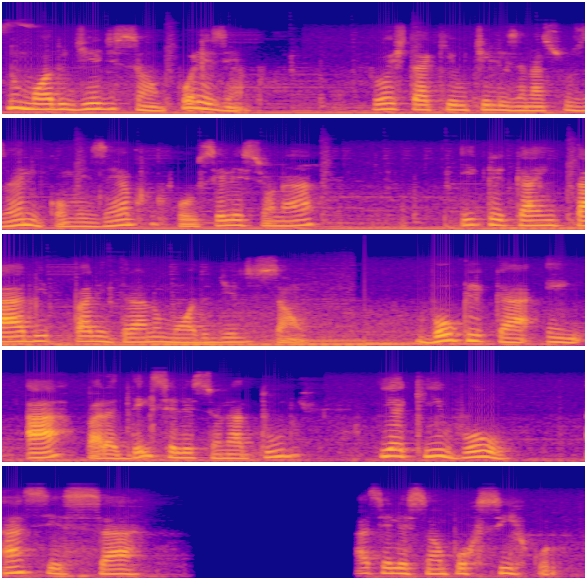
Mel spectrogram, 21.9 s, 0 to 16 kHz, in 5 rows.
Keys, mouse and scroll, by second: 2.2 a, 3.7 middle click, 5.5-9.1 right drag, 9.4 Tab, 14.1 a, 20.1 click.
